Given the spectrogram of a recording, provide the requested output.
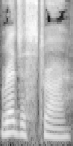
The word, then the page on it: registrar: American English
